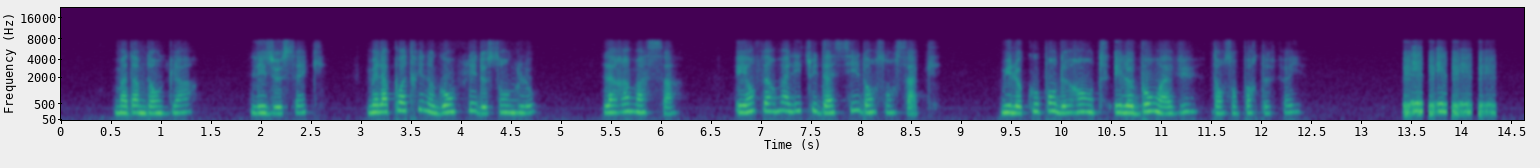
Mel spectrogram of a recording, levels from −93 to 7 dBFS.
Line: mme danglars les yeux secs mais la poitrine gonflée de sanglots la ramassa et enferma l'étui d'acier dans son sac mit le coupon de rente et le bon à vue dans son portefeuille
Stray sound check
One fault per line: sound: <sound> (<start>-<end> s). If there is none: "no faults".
sound: laugh (13.4-14.4 s)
